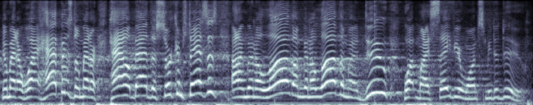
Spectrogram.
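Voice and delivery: high, rising vow, building in fervor; impassioned preaching. Acted. Preacher speaking as charity vowing to love, impassioned.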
